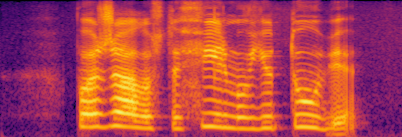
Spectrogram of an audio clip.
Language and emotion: Russian, sad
